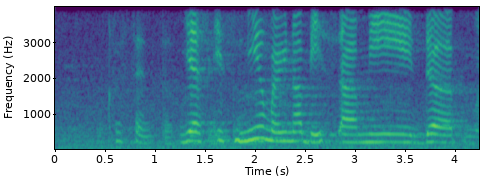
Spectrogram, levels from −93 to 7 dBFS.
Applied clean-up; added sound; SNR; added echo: none; none; none; none.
